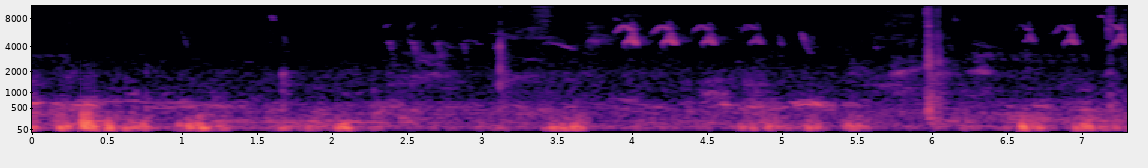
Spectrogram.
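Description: Faint bird chirping: a quick run of about five short, high chirps about four seconds in and a few more near the end, over faint low rumbles and thumps.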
